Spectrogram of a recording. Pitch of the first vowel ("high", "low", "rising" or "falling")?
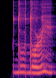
low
